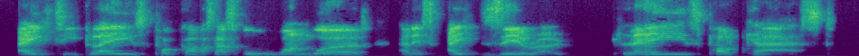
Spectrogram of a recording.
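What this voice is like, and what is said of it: Slightly American-sounding accent. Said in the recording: “Bit American at the end there.”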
